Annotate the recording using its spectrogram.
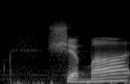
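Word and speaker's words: שמע: is only one syllable how would you pronounce this one syllable word shema is correct not ma but shema and what does shema mean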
